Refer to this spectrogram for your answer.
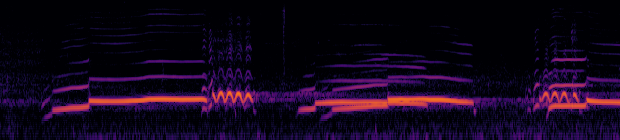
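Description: A common loon calls loudly and clearly: long, mournful wailing notes that rise and hold, broken by two quick quavering tremolo bursts, with no voices present.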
